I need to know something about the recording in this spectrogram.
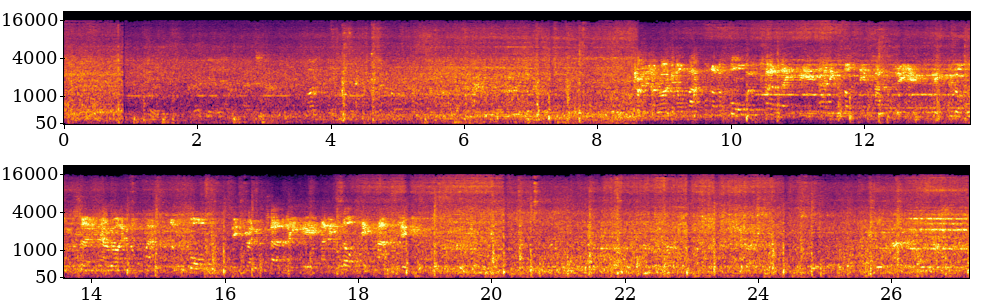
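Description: A train approaches and rumbles past close by.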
